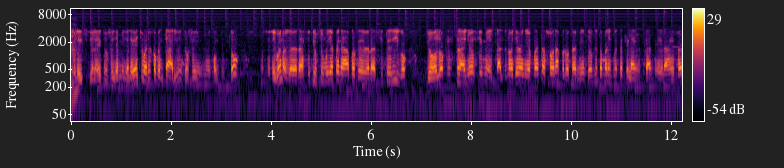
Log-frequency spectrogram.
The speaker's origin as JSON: {"language": "Spanish", "town": "El Junquito", "region": "Capital District", "country": "Venezuela", "said": "Yo no soy de esta zona, pero recuerda que yo soy de Junquito."}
